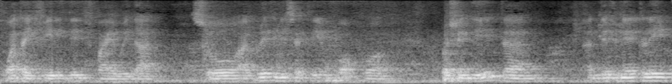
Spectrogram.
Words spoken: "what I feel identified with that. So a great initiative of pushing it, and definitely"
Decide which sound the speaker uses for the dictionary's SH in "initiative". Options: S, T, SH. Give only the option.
S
